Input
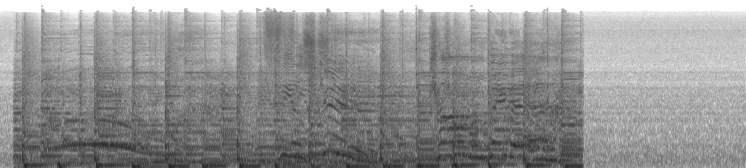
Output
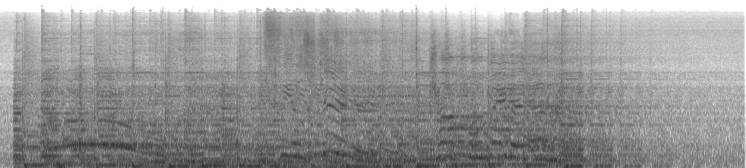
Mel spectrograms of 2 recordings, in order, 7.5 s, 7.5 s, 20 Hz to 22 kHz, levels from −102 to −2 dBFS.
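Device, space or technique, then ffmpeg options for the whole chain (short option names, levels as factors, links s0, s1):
stacked limiters: -filter_complex "[0:a]asettb=1/sr,asplit=3[s0][s1][s2];[s0]atrim=end=4.194[s3];[s1]atrim=start=4.19:end=5.06,asetpts=PTS-STARTPTS,afade=t=in:d=0.004:c=qsin,afade=t=out:st=0.866:d=0.004:c=qsin,lowpass=7300[s4];[s2]atrim=start=5.056[s5];[s3][s4]acrossfade=d=0.004:c1=hsin:c2=qsin[s6];[s6][s5]acrossfade=d=0.004:c1=qsin:c2=hsin,alimiter=limit=0.178:level=0:latency=1:release=446,alimiter=limit=0.126:level=0:latency=1:release=275,aecho=1:1:295|590|885|1180|1475|1770:0.398|0.215|0.116|0.0627|0.0339|0.0183"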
